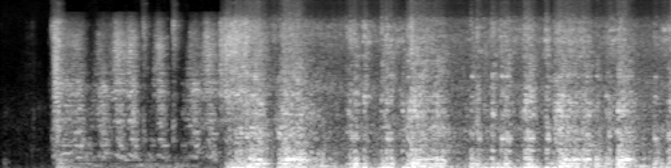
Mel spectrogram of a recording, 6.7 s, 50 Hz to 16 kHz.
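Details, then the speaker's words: 1955 Chevy with big-block V8, first start after stalling once, running on battery: brief cranking then deep lumpy but steady idle with a few blips; runs healthy, warming up. "woo this sounds good I'll stay running little heat in the motor"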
